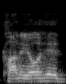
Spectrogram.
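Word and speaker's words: Kāneʻohe: so Honolulu and then Canio head does have a break in it there is a no kina in the word so I believe it's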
